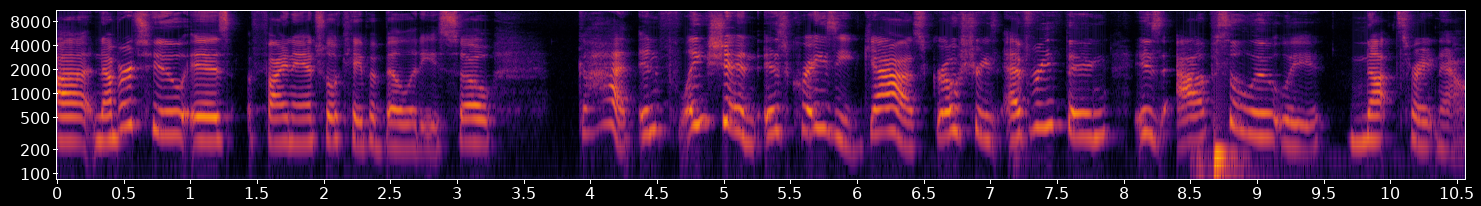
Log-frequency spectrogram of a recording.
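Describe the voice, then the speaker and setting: Her pitch high, a woman speaks at a fairly slow pace with very wide pitch swings. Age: 20s. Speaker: podcast host and content creator. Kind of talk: casual solo monologue.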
